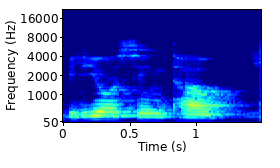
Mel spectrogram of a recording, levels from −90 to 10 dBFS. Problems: low volume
